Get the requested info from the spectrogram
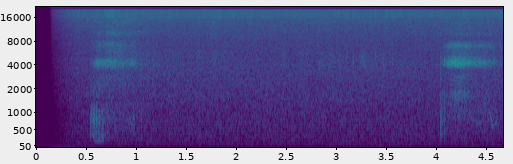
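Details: Sleeping puppy snoring softly indoors: two brief, breathy snorts about three and a half seconds apart, each carrying a thin whistling tone, with a quiet hiss between them.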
